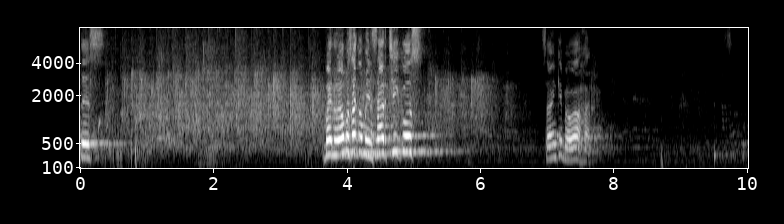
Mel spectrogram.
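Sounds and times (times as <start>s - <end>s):
speech: 0.0s - 1.0s, 3.6s - 5.2s, 7.0s - 7.8s
audience applause: 0.0s - 6.8s.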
